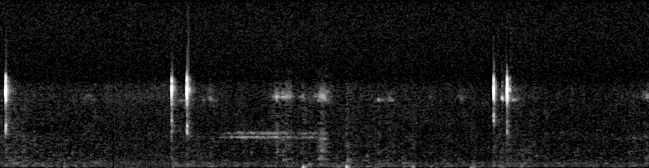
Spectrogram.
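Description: Faint computer mouse clicks in three quick double-clicks, with two soft low thumps in between, over near silence.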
